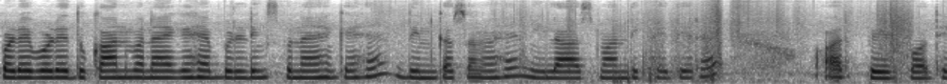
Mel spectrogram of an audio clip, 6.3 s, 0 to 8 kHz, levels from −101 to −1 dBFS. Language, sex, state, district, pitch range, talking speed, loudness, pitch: Hindi, female, Jharkhand, Garhwa, 230-245 Hz, 230 wpm, -18 LUFS, 240 Hz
